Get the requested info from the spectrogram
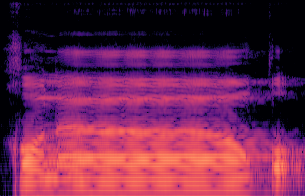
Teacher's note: Ada mad tabi'i ya bertemu dengan huruf hidup di akhir kalimat dan matinya karena diwaqafkan, maka boleh dibaca panjang 2 sampai 6 harokat, hukum bacaan mad arid lis sukun. Kemudian huruf qafnya ini dipantulkan karena qaf adalah salah satu huruf qalqalah, maka ketika waqaf di sini harus ada pantulan. Khalaq. Qalqalahnya adalah qalqalah kubra karena berada di akhir kalimat.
